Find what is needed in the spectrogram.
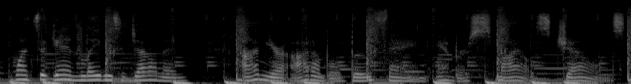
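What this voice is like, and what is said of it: Sultry, seductive voice. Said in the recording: “put on my sexy voice.”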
